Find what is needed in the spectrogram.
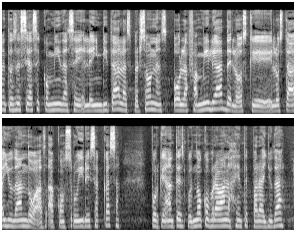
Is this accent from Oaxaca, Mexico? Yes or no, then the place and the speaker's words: yes; Oaxaca, Mexico; hablo la lengua chinanteca, soy de Oaxaca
